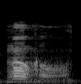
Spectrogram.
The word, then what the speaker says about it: Mughal: In the 18th century, India was nominally ruled by the Mughal Empire. I bet I'm saying that wrong, aren't I? – Mughal. – Yeah, that sounds more plausible.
